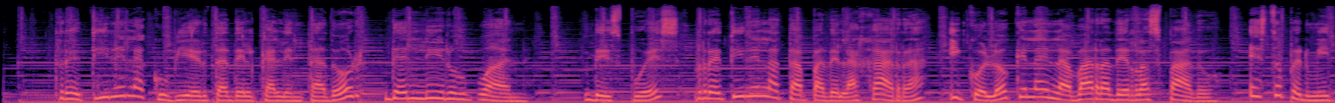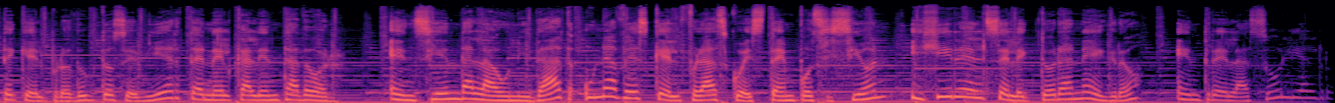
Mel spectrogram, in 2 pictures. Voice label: Spanish Latin

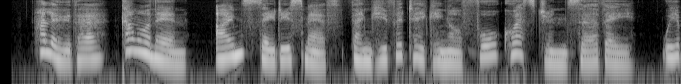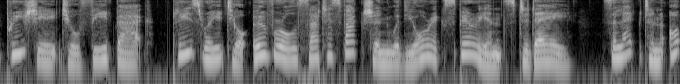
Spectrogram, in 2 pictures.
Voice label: English United Kingdom

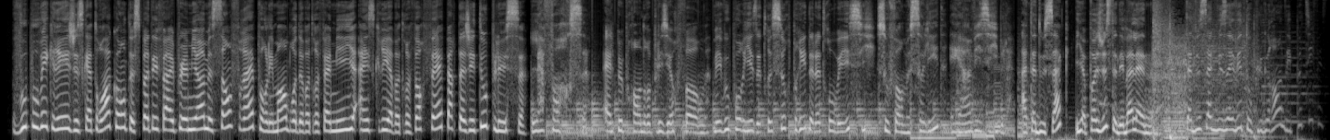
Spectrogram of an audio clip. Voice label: French Canada

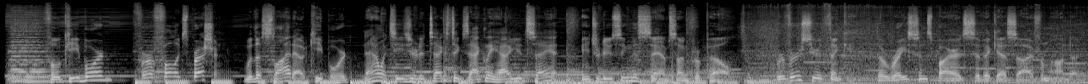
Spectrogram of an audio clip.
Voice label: English USA

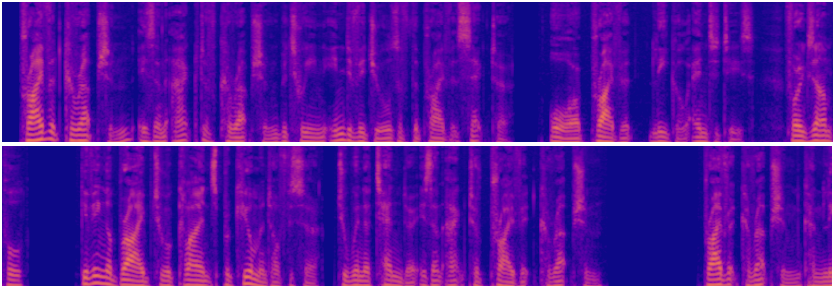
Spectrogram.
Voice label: English United Kingdom

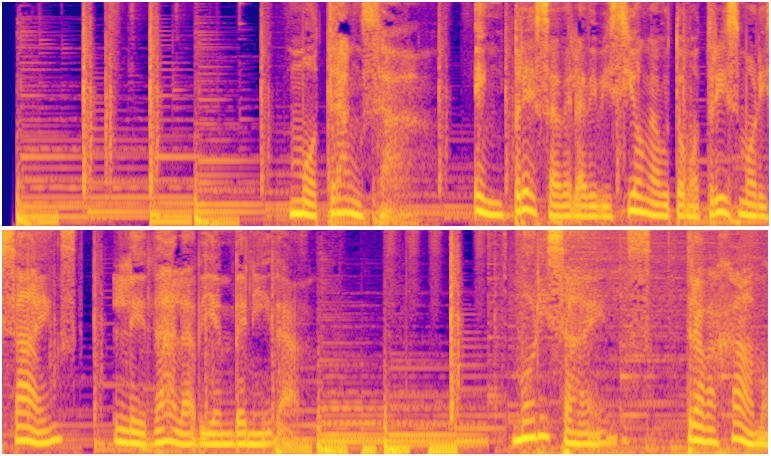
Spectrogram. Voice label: Spanish Neutral

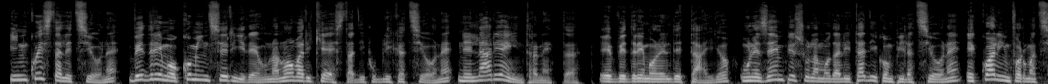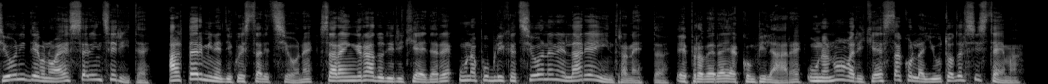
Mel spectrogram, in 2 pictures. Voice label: Italian Native

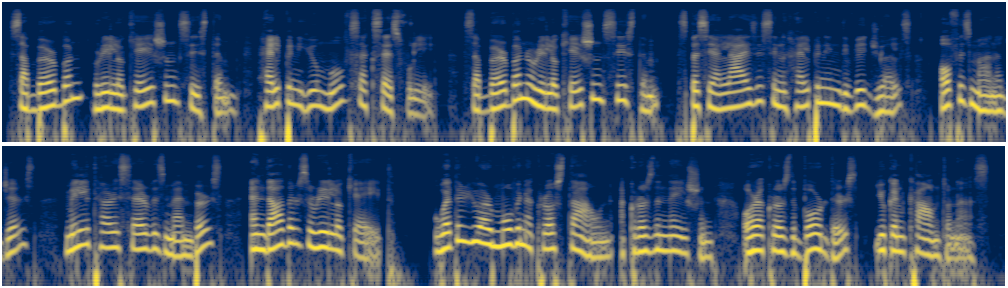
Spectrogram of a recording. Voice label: English Foreign English Accent

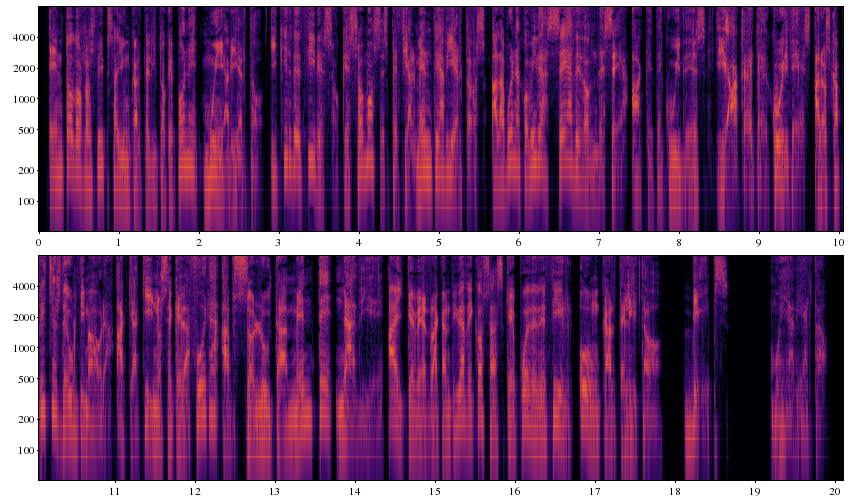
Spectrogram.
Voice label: Spanish Spain

